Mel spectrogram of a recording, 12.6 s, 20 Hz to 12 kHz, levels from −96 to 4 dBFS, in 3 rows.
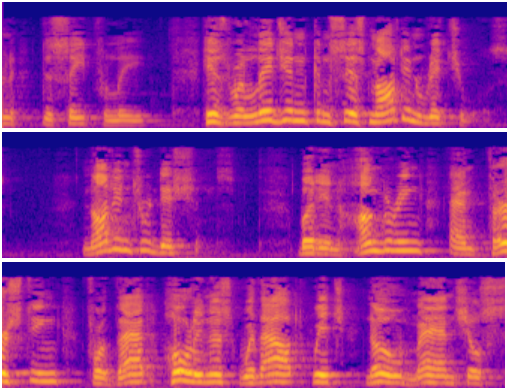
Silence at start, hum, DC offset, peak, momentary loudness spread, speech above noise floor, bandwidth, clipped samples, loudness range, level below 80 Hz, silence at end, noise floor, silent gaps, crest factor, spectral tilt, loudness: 0 s; none; under 0.1%; 0 dBFS; 13 LU; 42 dB; 8 kHz; under 0.1%; 7 LU; -62 dBFS; 0 s; -61 dBFS; none; 18 dB; -4.5 dB/octave; -18 LUFS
